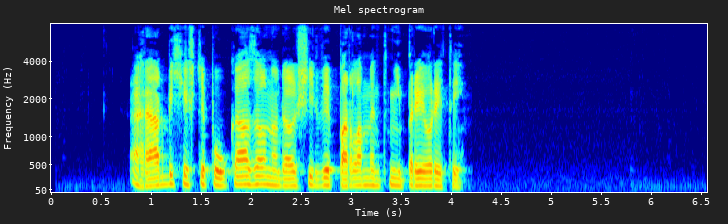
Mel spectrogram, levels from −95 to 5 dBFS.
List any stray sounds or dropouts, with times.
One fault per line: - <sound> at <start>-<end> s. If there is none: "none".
none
